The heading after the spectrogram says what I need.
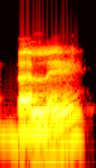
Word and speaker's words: ballet: There are some French words again that have come into English, like ballet, buffet, gourmet. The T goes silent in these words.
